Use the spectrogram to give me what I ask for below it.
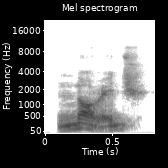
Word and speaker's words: Norwich: it's any coincidence that the word norwich rhymes with the word porridge because that's what it's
